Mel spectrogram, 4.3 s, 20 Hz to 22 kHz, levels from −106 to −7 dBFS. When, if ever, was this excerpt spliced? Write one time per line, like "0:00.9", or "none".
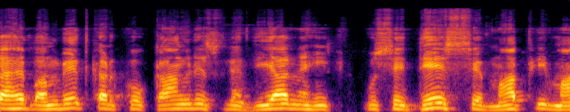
none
